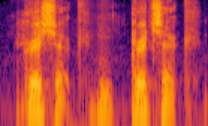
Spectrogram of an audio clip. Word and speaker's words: Grichuk: It's Grichuk, right? Or Danny's laughing. – Correct. Grichuk. Yes. Grichuk.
